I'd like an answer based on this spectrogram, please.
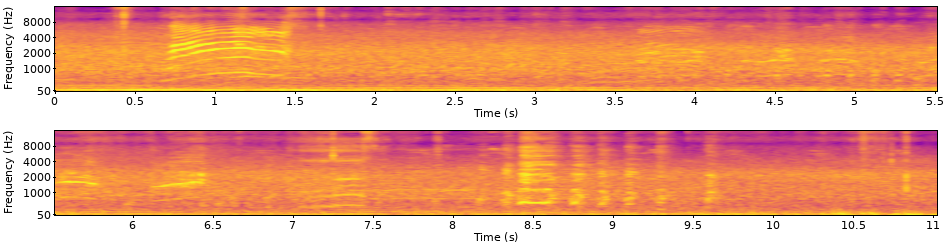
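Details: Cat protecting a chicken farm gives a loud, clear meow that rises and falls early on. Several shorter, fainter meows follow over a steady low rumble of background noise.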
